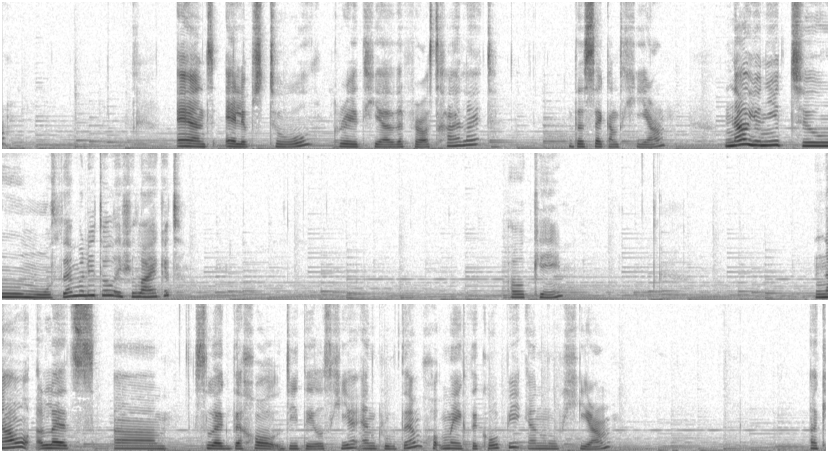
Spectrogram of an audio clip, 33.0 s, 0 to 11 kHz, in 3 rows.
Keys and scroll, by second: 14.6 Down.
